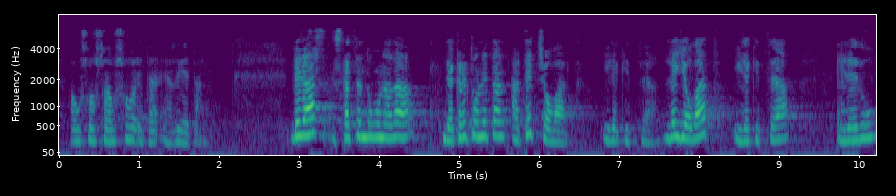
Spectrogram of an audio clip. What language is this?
Basque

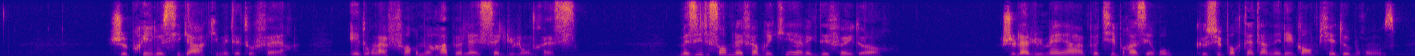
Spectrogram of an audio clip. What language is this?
French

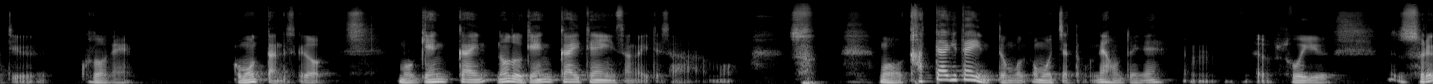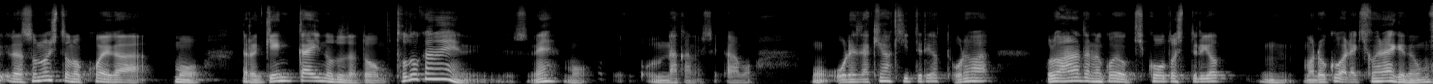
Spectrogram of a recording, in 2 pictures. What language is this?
Japanese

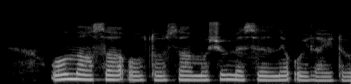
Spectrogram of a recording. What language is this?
Uyghur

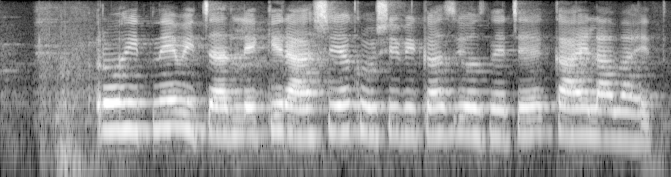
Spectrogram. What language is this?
Marathi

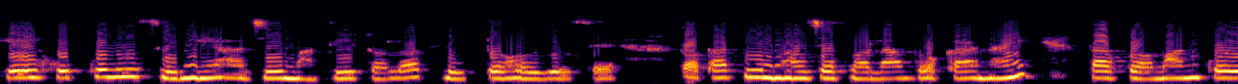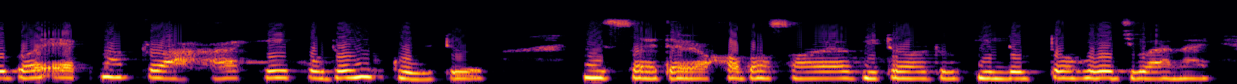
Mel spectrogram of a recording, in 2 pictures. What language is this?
Assamese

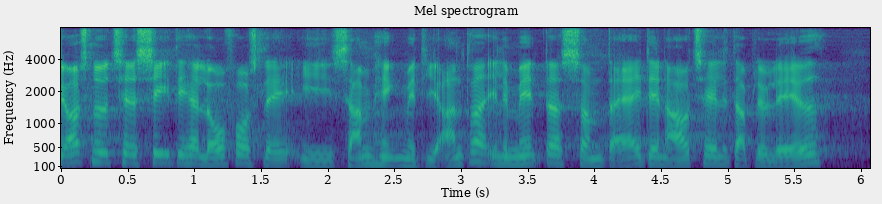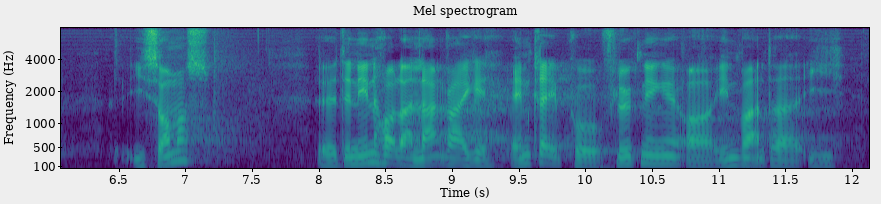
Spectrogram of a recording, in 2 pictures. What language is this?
Danish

